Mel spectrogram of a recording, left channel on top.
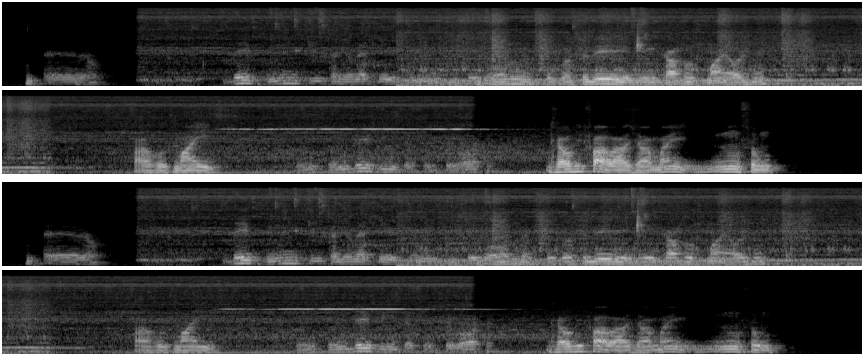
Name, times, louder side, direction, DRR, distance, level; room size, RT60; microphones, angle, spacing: voice 1, 0.4-1.0 2.2-5.3 11.5-13.5, right 2 dB, 55° right, 0.6 m, -32 dB
sound 1, 1.3-13.3, right 1 dB, 5° right, 0.5 m, -40 dB
sound 2, 3.9-9.1, left 3 dB, 30° left, 0.7 m, -33 dB
voice 2, 4.9-7.7 9.9-10.7 14.0-16.3, left 4 dB, 60° left, 0.3 m, -24 dB
Vehicle / Squeak, 9.4-15.0, left 1 dB, 90° left, 0.9 m, -32 dB
3.2 x 2.7 x 2.4 m
head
